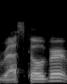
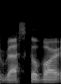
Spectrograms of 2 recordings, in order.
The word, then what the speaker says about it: Rascovar: I'm wrong rascal bar is last not rest over rascal bar is the correct way to pronounce it yeah yeah that's good uh-huh and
